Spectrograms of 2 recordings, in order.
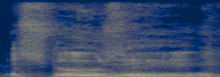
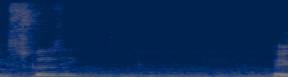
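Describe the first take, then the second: First: It is said in a deep voice. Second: It is said softly and meekly.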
